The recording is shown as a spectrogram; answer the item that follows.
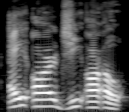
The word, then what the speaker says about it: Argro: This young man that you see right here, 23 years old, Isaac A-R-G-R-O, Argro, allegedly shot and killed Asia Johnson, and her name is spelled in a unique way.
